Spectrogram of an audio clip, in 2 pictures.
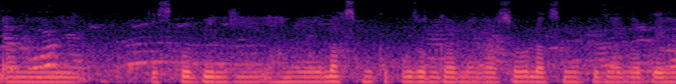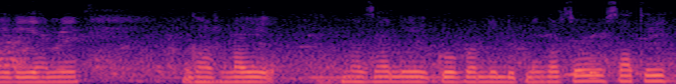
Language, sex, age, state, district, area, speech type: Nepali, female, 30-45, West Bengal, Alipurduar, urban, spontaneous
